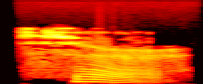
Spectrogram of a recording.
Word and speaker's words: si: associated with the heart s i pronounced like sir with a slow exhale which is associated with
